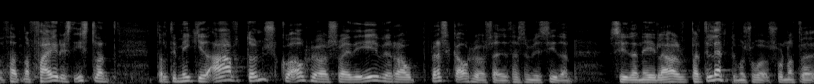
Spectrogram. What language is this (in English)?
Icelandic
